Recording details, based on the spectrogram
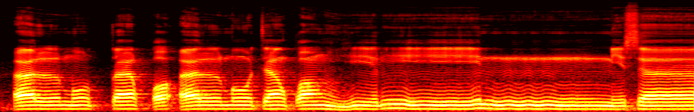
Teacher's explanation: Pada ayat 222 dan 223 ini diwasalkan al-mutatahhirina nisa'ukum. Idgham nun fil nun, diidghamkan nun pada nun sehingga kita baca al-mutatahhirin nisa'ukum.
